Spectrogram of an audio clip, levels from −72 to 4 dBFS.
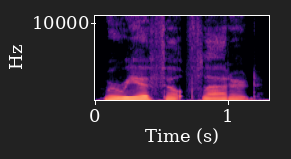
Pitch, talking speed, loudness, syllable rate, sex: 190 Hz, 135 wpm, -17 LUFS, 5.3 syllables/s, female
